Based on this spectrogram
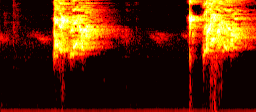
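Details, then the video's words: Green Fischer's lovebird, a color variety prized in Indonesian song competitions for long songs, calling two loud, harsh, buzzy chirps about one and a half seconds apart, the second preceded by a click. "Lovebirds Chirping to Calm the Mind Therapeutic Natural Sounds - Lovebirds Chirping Sounds"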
